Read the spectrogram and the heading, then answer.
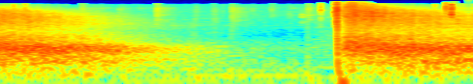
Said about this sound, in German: Natürlich nicht mit einer echten, sondern mit einer Schreckschusspistole. Er zielt damit auf den Boden. Also total ungefährlich, aber eben laut.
